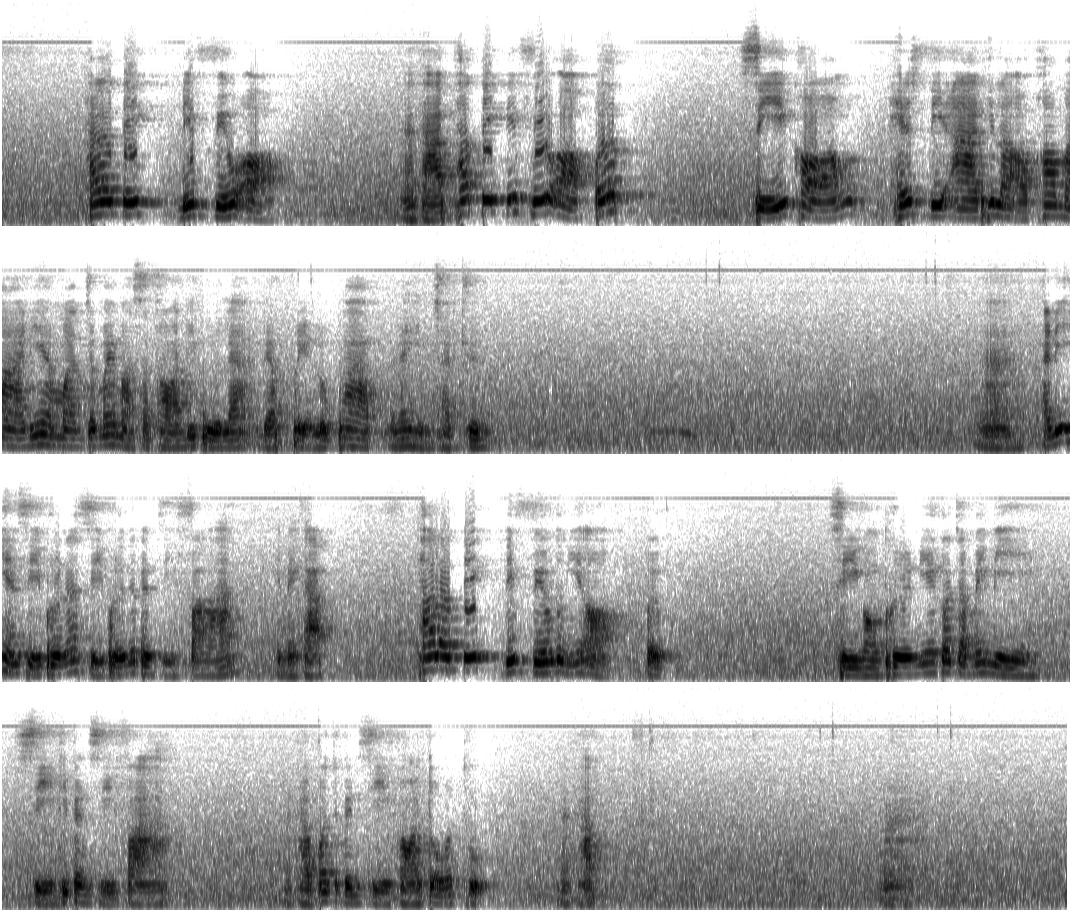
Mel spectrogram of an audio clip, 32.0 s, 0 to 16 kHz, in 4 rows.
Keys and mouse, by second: 10.2-12.2 drag, 15.0 click, 31.2-32.0 drag.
